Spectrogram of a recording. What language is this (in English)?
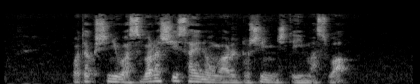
Japanese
